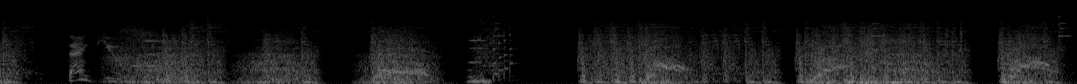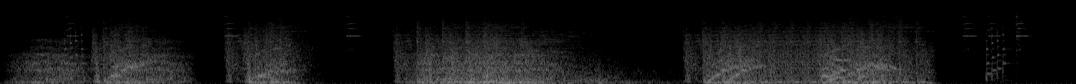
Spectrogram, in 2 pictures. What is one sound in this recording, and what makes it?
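Video game blows land with punchy thuds.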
